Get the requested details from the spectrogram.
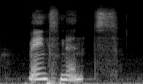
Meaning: Actions performed to keep some machine or system functioning or in service
- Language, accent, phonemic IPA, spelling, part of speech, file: English, US, /ˈmeɪnt(ə)nəns/, maintenance, noun, En-us-maintenance.ogg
